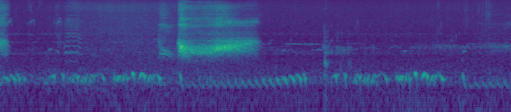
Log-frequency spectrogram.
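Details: Several male black grouse (Lyrurus tetrix) displaying at a lek in the Cairngorms, Scotland: low, continuous dove-like bubbling, broken by a loud hissing sneeze near the middle.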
